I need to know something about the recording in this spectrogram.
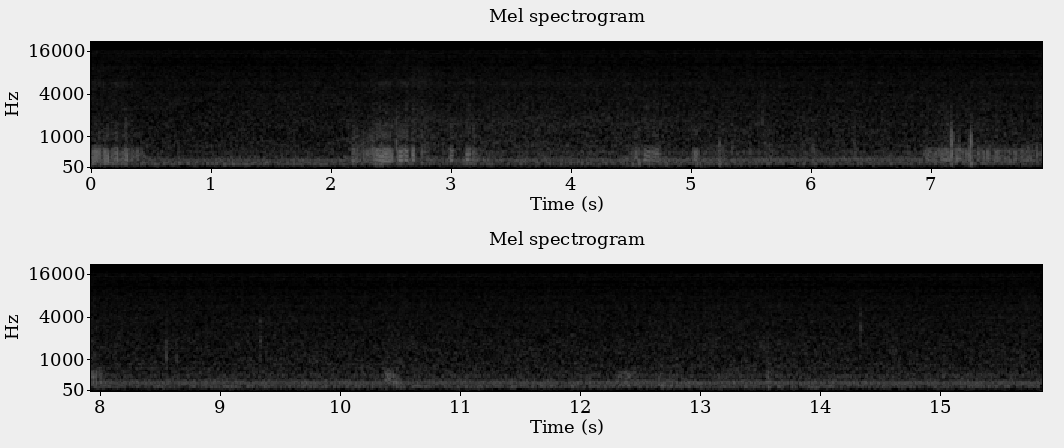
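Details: Louis, a one-year-old British Blue cat, snoring while asleep: soft, breathy low snores come in short bursts every two to three seconds over a faint steady hum.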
